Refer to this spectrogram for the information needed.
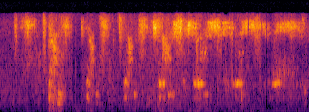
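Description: A dog whimpers in a series of short, high-pitched whines that repeat steadily over several seconds, with shuffling and rustling noise underneath.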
